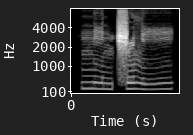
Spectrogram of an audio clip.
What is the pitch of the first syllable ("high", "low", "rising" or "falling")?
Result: low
